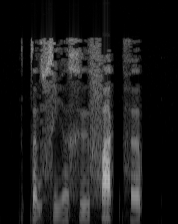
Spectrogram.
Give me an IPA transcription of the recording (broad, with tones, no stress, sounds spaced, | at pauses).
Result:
t̪ ə̰˧˨ w s i̤˨˩ ə̯ x ɨ˨˦ f a˦˥ k̚ h ə˨˩ p̚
